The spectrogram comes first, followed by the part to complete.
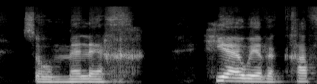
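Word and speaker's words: מלך: Here in melech, the Sheva says, don't put a vowel, pronounce kaf as normal. Melech, without a vowel.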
